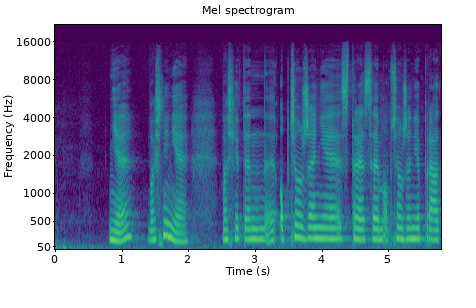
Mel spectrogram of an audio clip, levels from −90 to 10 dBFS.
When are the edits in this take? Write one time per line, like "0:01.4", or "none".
none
